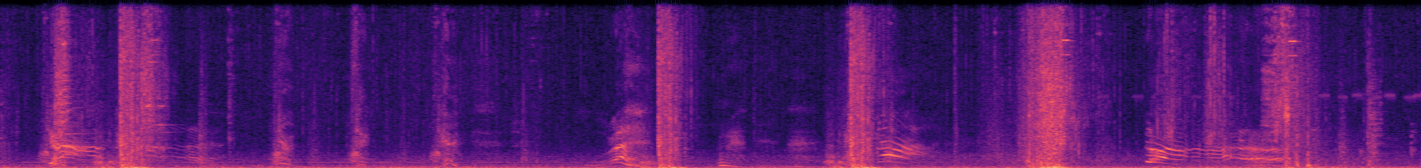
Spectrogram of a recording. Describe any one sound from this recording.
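Weapons strike and clang in a fight.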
